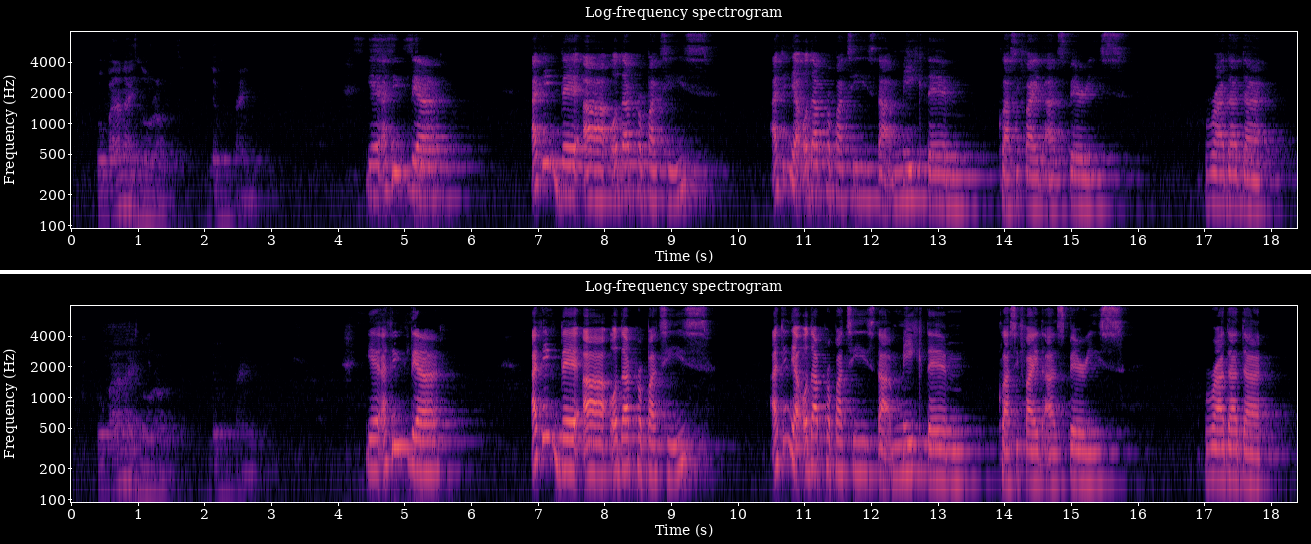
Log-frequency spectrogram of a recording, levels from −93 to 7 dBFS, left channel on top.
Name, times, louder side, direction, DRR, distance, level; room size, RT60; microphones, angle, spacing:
voice 1, 0.4-1.5 2.1-2.8 4.5-4.7, left 3 dB, 85° left, 1.0 m, -55 dB
voice 2, 4.4-5.6 6.9-9.5 10.5-13.4 13.9-15.8 17.0-17.8, right 6 dB, 90° right, 0.5 m, -35 dB
8.6 x 5.9 x 4.8 m
head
